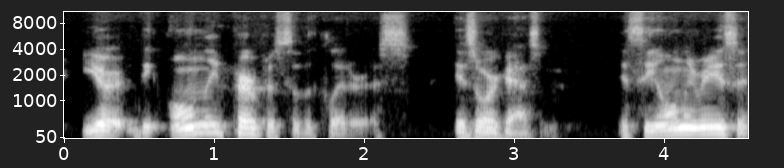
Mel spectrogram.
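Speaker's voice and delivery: ordinary delivery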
